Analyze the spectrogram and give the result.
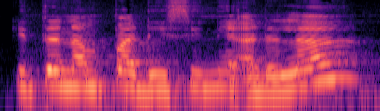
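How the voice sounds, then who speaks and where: A woman with a Malaysian accent teaching a language lesson, patiently repeating each letter sound slowly. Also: a little high, lively intonation, a bit bright.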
